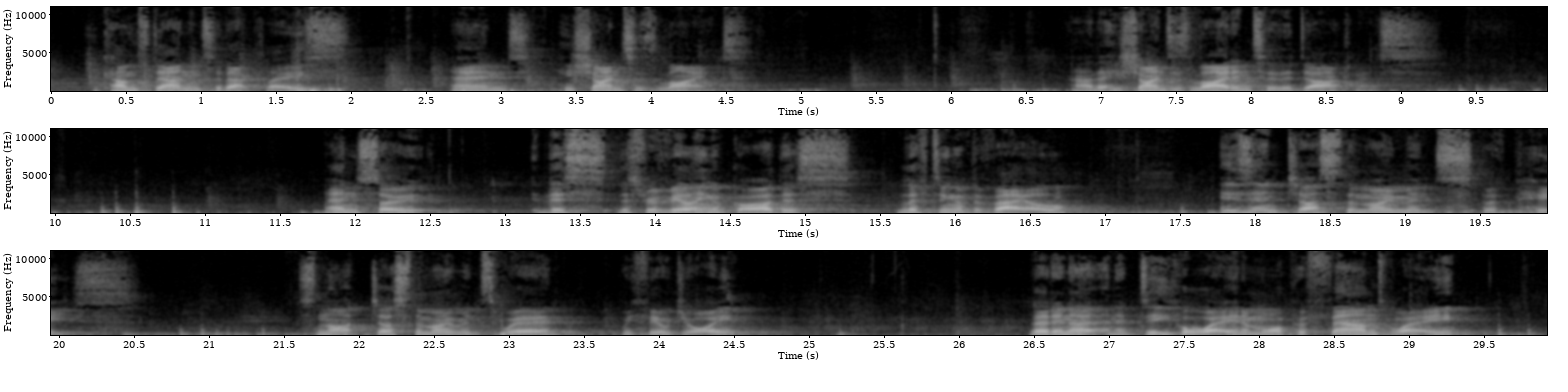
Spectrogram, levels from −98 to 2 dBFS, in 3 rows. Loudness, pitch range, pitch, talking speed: -32 LUFS, 120-160 Hz, 140 Hz, 120 wpm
